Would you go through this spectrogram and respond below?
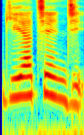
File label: gear shift, japanese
